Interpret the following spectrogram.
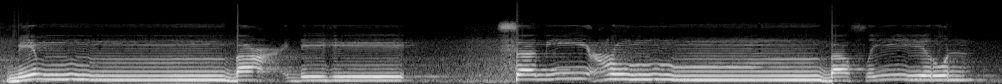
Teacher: Cara membaca iqlab dibaca dengung yang lama mendekati huruf ba. · Kakak tambahkan, ketika membaca dengung mendekati ke huruf ba, mulutnya dirapatkan seperti mendekati ke huruf ba itu sendiri.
